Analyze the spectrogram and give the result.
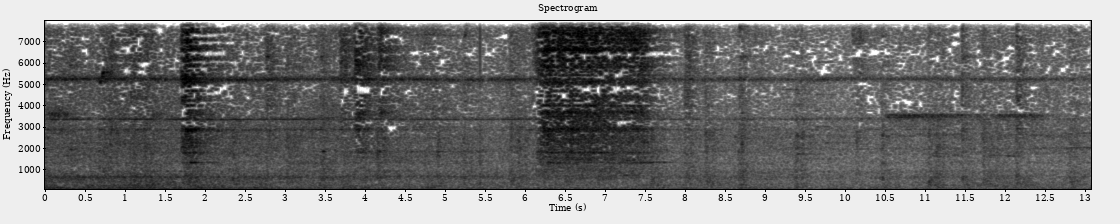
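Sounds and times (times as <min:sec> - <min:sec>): high-pitched wheel squeal: 0:00.0 - 0:02.4
train coaches rumbling past: 0:00.0 - 0:13.0.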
